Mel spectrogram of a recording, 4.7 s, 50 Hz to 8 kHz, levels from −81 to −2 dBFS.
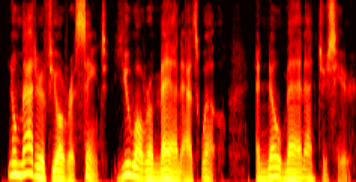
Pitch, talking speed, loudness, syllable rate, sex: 130 Hz, 225 wpm, -19 LUFS, 5.6 syllables/s, male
